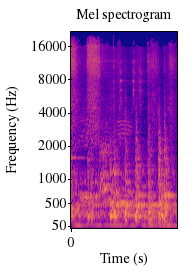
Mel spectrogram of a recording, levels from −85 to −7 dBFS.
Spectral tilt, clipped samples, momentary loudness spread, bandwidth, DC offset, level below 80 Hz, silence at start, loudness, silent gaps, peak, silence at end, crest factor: -4 dB/octave; under 0.1%; 2 LU; over 20 kHz; under 0.1%; -48 dBFS; 0 s; -30 LUFS; none; -10 dBFS; 0 s; 20 dB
